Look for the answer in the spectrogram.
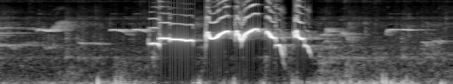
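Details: Oriental magpie-robin in full song, meant to set off quick replies: one loud phrase of about five ringing whistled notes that bend up and down, with soft warbles and low rumbling noise behind.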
